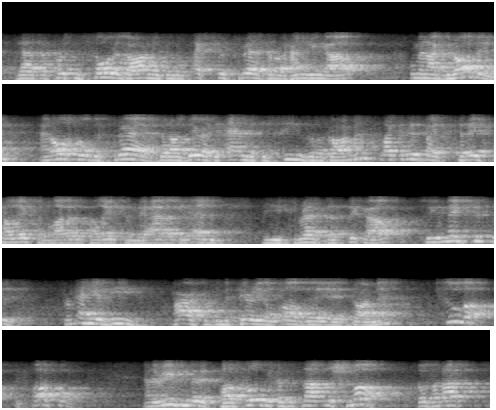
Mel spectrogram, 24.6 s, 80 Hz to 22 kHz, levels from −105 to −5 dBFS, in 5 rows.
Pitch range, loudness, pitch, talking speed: 175-225 Hz, -26 LUFS, 200 Hz, 210 wpm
